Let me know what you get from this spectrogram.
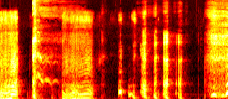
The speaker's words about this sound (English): He goes, oh, Lord. Oh, hold on. He pauses and then farts.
